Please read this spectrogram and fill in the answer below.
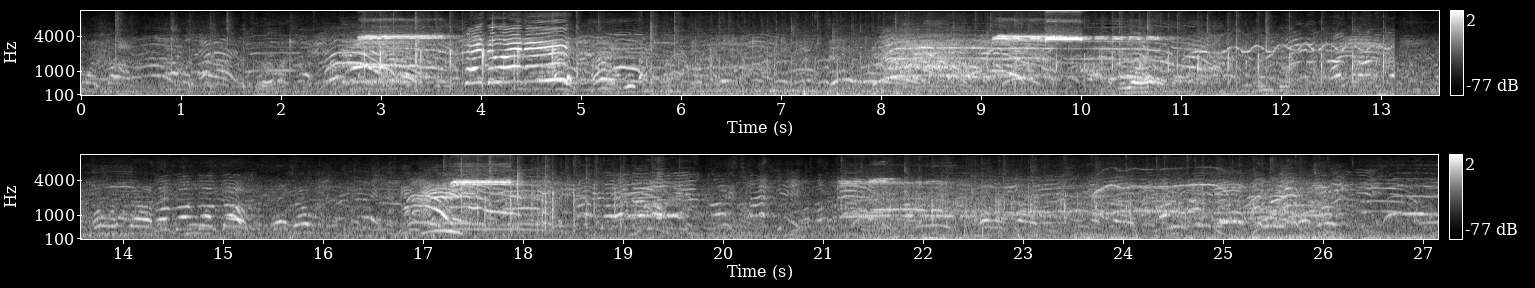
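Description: Sideline shouting and cheering from players and spectators at a flag football game, with high-pitched voices rising in several loud bursts over a steady background of outdoor noise.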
